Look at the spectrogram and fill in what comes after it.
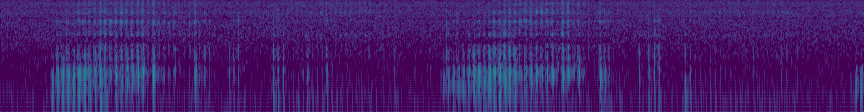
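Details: Contented calico cat, petted, gives two long rolling purr bursts about three seconds apart, each near one second, followed by lighter ticks and quiet.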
